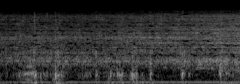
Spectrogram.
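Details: 2012 Nissan Navara D40, fault code P0488, engine off, EGR valve powered directly from battery with jumper leads: faint whir with soft clicks about three a second under hiss; EGR motor runs but the valve stem is stuck.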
